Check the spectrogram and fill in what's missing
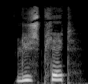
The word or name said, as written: LYSPLETTEN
